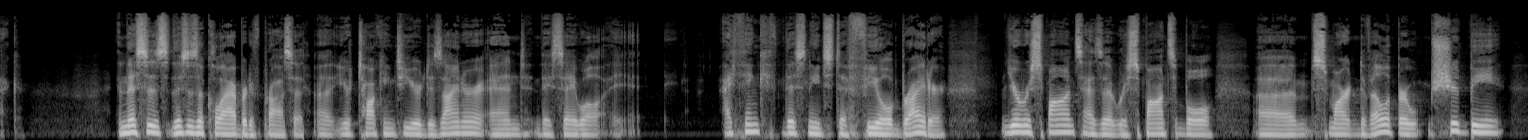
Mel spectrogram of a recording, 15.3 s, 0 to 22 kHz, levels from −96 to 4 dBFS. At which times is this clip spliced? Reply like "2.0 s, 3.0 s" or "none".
3.0 s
